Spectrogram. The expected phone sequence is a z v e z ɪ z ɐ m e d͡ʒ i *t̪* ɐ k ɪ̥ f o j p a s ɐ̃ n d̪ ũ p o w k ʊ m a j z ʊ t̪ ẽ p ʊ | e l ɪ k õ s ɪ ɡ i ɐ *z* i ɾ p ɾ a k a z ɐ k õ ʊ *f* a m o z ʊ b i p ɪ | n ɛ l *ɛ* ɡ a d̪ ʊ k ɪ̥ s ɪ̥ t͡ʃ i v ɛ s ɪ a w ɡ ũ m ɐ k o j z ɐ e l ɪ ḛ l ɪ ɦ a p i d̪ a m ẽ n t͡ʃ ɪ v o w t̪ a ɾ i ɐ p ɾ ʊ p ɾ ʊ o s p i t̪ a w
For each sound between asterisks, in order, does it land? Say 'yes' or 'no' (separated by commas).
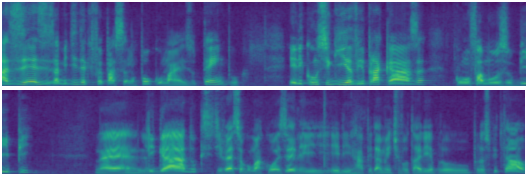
no, no, yes, no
